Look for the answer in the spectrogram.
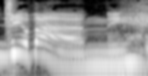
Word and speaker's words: Giovanni: Do you want to go ahead and hit me with the Italian pronunciation? – Giovanni. – Exactly right.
